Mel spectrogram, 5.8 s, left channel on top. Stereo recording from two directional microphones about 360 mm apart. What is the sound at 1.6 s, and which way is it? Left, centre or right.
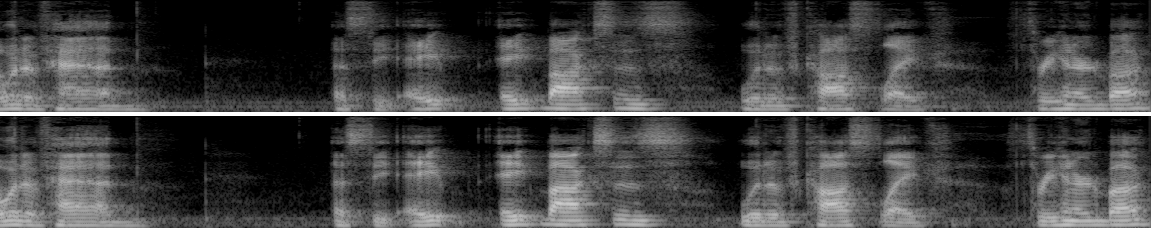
Speech, centre.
